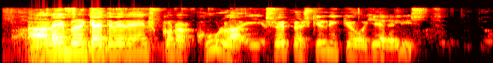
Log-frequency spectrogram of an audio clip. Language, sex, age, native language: Icelandic, male, 50-59, Icelandic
